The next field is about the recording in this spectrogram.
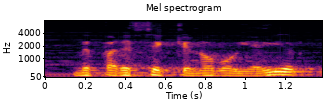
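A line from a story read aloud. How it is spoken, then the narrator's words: Plain. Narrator (Spanish): dijo ella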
